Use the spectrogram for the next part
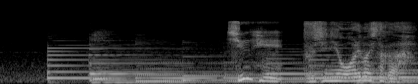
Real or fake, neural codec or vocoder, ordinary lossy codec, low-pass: real; none; none; none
